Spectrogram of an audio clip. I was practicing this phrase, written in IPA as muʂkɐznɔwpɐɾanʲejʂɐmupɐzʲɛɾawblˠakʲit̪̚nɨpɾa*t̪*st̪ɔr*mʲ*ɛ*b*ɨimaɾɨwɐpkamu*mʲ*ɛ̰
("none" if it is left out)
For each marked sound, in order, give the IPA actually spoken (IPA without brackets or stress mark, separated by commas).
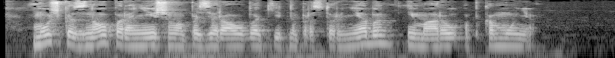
none, nʲ, b, nʲ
